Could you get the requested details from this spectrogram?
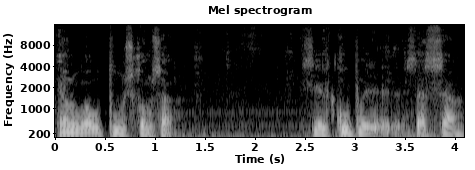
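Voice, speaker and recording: This man's medium-pitched voice has a dark, mellow tone and lively intonation. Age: 70s. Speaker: retired farmer. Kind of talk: interview, demonstration. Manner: halting.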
